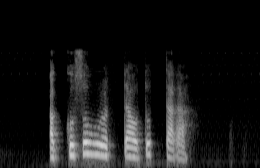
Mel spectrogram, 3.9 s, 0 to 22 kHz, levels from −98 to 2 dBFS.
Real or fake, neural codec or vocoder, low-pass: fake; codec, 16 kHz, 0.4 kbps, LongCat-Audio-Codec; 7.2 kHz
